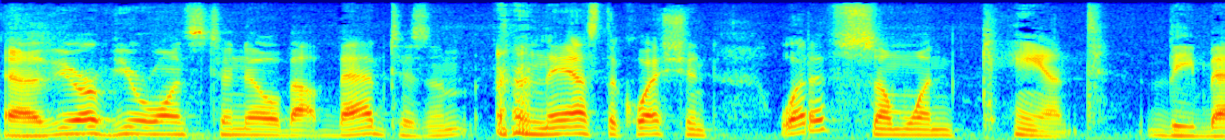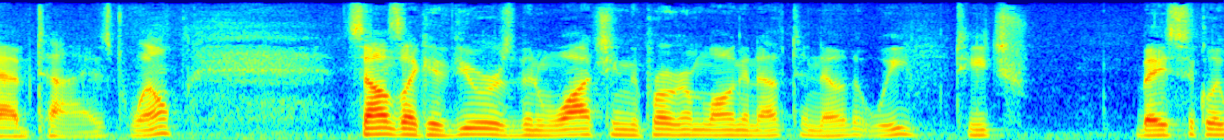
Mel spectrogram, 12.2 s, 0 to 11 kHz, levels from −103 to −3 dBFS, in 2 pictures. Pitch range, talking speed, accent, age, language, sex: 120-145 Hz, 175 wpm, American, 30-49, English, male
